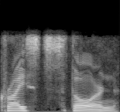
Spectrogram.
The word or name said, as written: Christ's-thorn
